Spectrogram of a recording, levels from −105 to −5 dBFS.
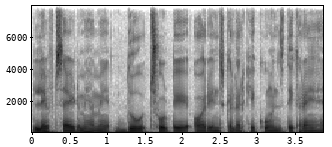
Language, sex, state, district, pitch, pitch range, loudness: Hindi, male, Gujarat, Valsad, 95 Hz, 90-105 Hz, -18 LUFS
